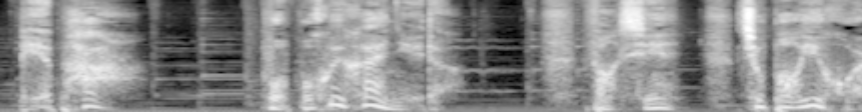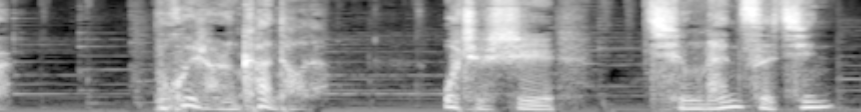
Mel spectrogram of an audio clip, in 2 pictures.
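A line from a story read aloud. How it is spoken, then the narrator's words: Tender low growl. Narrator (Chinese): 狄言的声音越发的温柔起来，低声吼道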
